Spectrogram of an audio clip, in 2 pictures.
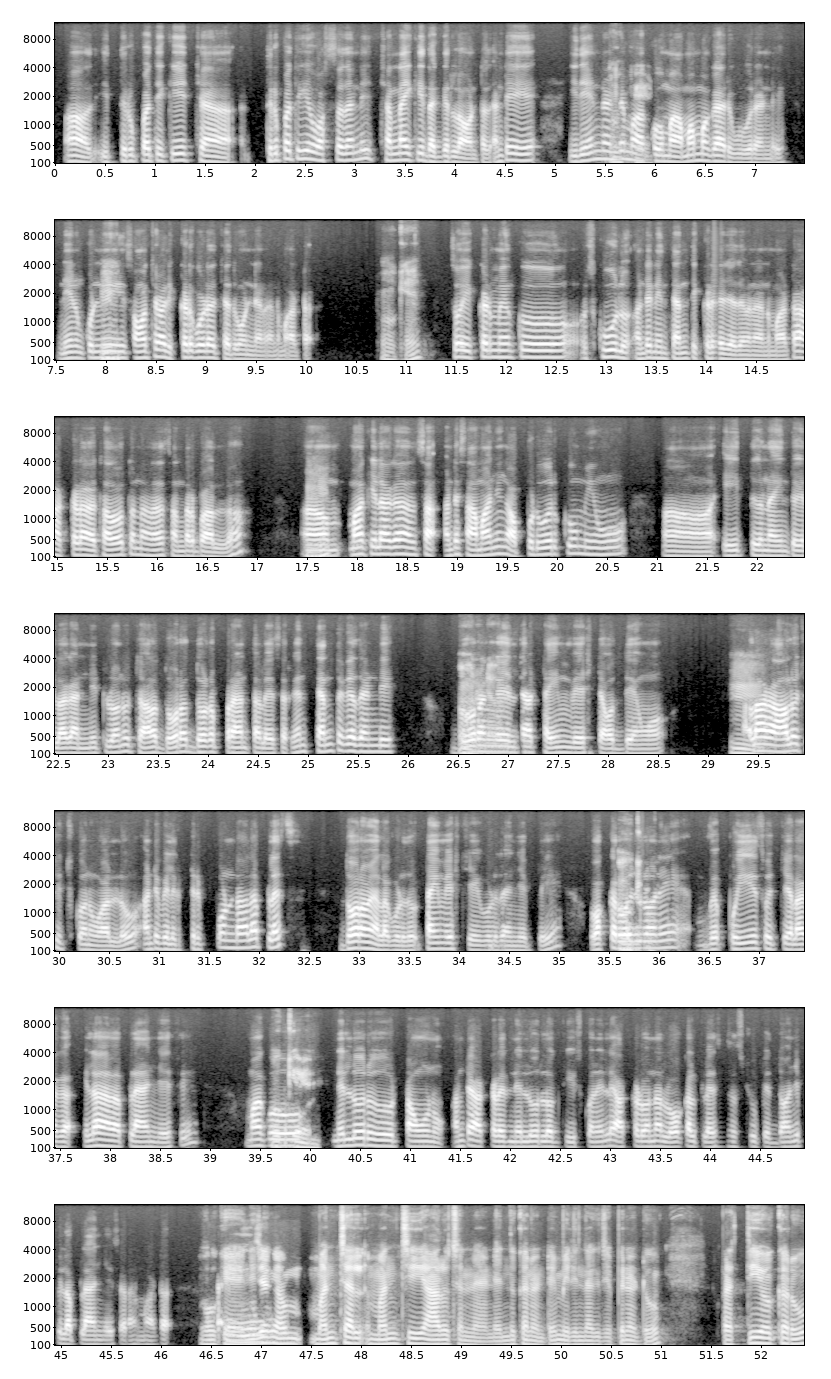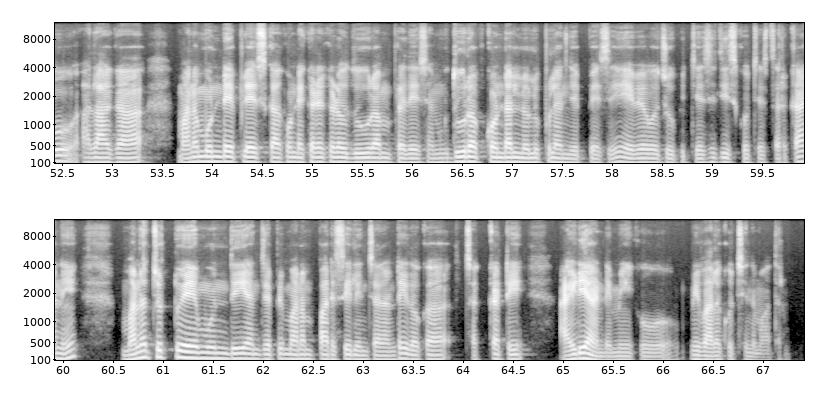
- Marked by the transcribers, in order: in English: "సో"; in English: "ఎయిత్, నైన్త్"; in English: "టెంథ్"; in English: "టైమ్ వేస్ట్"; in English: "ట్రిప్"; in English: "ప్లస్"; other noise; in English: "టైమ్ వేస్ట్"; other background noise; in English: "ప్లాన్"; in English: "లోకల్ ప్లేసెస్"; in English: "ప్లాన్"; in English: "ప్లేస్"; tapping
- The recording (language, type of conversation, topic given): Telugu, podcast, నీ ఊరికి వెళ్లినప్పుడు గుర్తుండిపోయిన ఒక ప్రయాణం గురించి చెప్పగలవా?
